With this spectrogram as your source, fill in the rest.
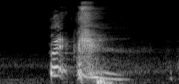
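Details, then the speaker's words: Allergic sneeze, not illness, in someone who sneezed all day at school: one forceful sneeze, a short sharp intake, then an explosive burst with voice. "I sneezed all day at school today. I'm not sick. Just allergies again. Always."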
